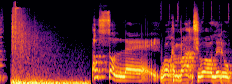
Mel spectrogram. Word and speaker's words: Pozole: to admit that for the past year I've been calling it posal. Posal is Yeah, pronunciations are are catching us out quite a bit. Yeah. When you said it earlier, you sounded quite Italian. I went Pozole, but it's Mexican.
